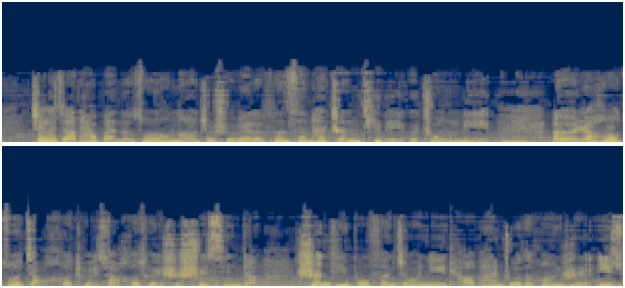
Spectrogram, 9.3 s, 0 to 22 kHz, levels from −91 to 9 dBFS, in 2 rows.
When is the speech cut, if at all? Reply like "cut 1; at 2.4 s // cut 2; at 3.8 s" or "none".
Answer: none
